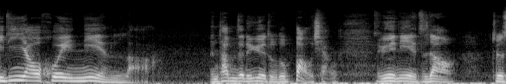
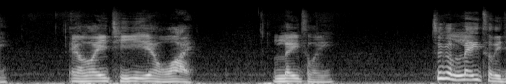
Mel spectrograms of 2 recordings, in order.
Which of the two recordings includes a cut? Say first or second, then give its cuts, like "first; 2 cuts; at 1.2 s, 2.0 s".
first; 2 cuts; at 2.1 s, 3.7 s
